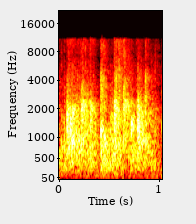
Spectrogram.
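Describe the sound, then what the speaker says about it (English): A live audience at a Pennsylvania Forward Party political event bursts into steady, dense applause, with many hands clapping together in a continuous rush that swells slightly in waves. "So just really give yourselves a round of applause"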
